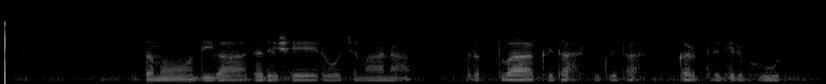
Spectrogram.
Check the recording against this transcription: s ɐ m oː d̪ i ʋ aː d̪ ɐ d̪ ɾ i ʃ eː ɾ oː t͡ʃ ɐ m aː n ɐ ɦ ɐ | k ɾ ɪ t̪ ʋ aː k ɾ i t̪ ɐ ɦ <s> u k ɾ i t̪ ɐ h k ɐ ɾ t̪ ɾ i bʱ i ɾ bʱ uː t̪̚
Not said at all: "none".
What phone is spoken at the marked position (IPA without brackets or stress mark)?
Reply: s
